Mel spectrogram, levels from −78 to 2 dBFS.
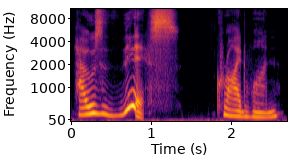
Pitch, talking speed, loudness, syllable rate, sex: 185 Hz, 90 wpm, -16 LUFS, 2.4 syllables/s, female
